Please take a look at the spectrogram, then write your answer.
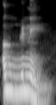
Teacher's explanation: ऐसे उदाहरण सुने हैं जिसमें हम अग्नि ऐसा उच्चारण करते हैं तो एक अ है फिर आधा ग है फिर अनुनासिक वाला आधा ग है और न है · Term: यम वर्ण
